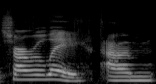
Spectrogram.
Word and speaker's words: Charolais: Oh, I did say it right, Charolais.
